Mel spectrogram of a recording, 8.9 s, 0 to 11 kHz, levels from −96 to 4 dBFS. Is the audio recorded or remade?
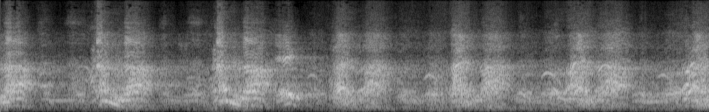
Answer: recorded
